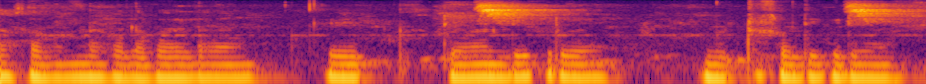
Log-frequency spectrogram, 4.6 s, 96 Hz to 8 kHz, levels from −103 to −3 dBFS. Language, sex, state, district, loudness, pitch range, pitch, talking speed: Hindi, female, Rajasthan, Nagaur, -20 LUFS, 135-140 Hz, 140 Hz, 105 wpm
